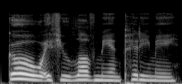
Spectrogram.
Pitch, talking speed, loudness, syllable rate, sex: 200 Hz, 265 wpm, -16 LUFS, 5.4 syllables/s, female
